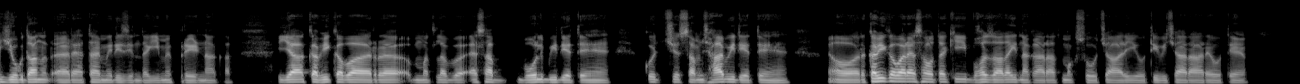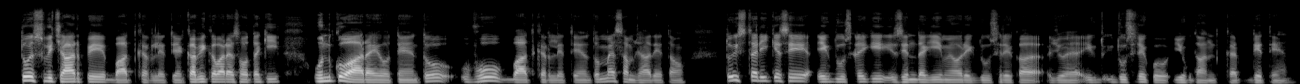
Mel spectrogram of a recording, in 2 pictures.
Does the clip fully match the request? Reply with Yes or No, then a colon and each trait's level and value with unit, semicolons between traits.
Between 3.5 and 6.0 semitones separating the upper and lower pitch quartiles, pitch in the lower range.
No: average, 3.1 semitones; low, 105 Hz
